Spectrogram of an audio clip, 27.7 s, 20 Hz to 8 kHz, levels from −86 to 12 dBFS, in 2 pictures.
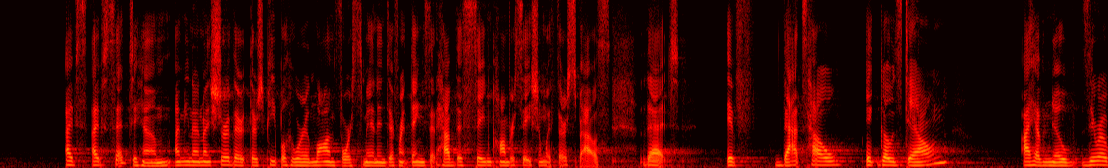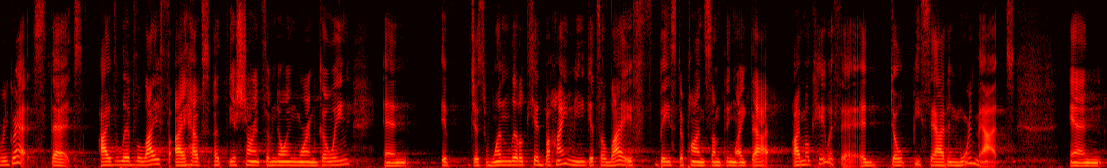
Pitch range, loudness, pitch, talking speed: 155-175 Hz, -34 LUFS, 165 Hz, 180 wpm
